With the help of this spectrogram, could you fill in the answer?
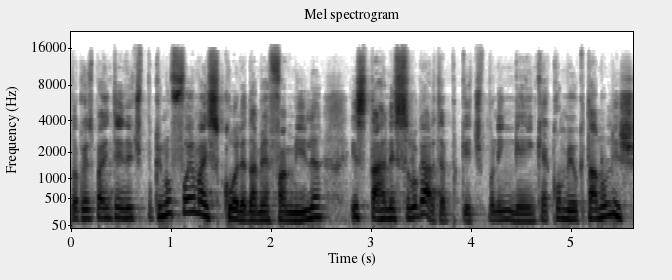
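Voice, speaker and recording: In an unremarkable speaking voice, a man talks at a fairly high pitch with ordinary pitch variation, recorded very cleanly against a silent background. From Greater São Paulo, Brazil (Diadema). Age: 30s. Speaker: photographer and digital influencer. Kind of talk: podcast interview. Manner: casual, slangy.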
